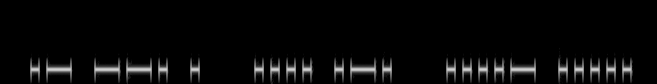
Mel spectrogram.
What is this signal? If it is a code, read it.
Morse code, heard as a keyed tone, about 15 wpm, 700 Hz. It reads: AGE HR 45
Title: Practice QSO - Exchange 3 - More Info - 15wpm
